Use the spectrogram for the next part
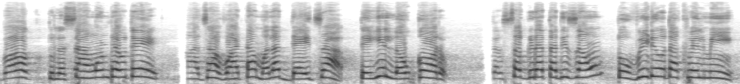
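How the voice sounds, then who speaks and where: A woman acting out a loud, greedy, naive woman nagging for her share, in a shrill childish whine. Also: moderate pace. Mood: demanding.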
